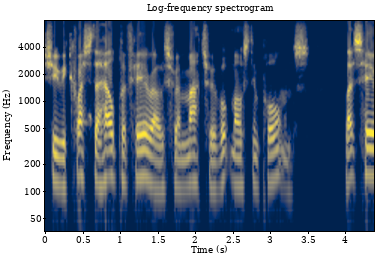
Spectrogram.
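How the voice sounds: Quiet background behind a natural reading voice. Pitch varies in an ordinary way.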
